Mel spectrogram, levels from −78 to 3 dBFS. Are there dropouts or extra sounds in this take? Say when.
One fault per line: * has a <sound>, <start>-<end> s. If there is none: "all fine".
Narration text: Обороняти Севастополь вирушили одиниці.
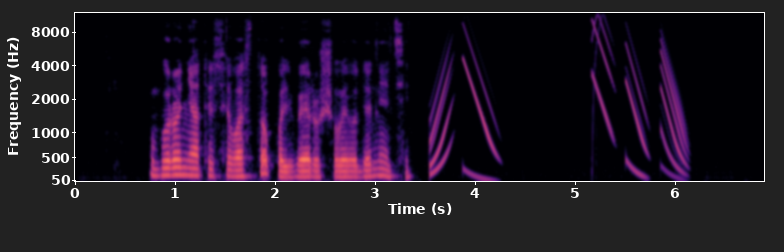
* has a chirp, 3.6-4.3 s
* has a chirp, 5.2-6.2 s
